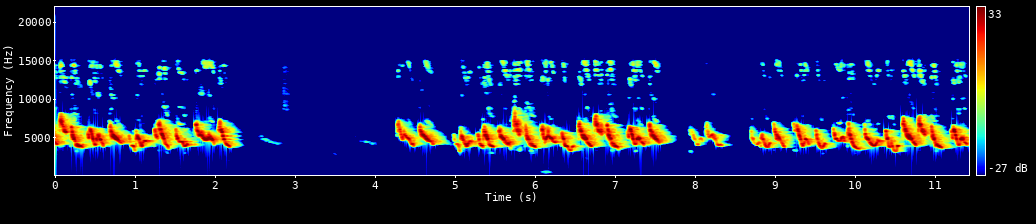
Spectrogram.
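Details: Voice-training líu song of a warbling white-eye: bright, quick high twittered phrases, stopping after two seconds for a long silence, then resuming in longer runs broken by short gaps.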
